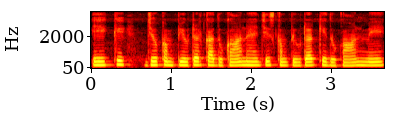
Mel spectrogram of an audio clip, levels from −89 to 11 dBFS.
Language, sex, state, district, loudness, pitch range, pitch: Hindi, female, Uttarakhand, Uttarkashi, -16 LUFS, 170-185 Hz, 180 Hz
